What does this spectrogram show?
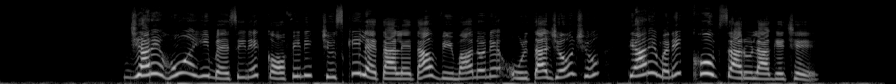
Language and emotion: Gujarati, happy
